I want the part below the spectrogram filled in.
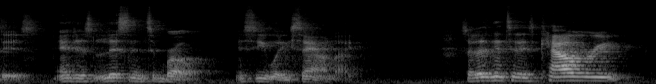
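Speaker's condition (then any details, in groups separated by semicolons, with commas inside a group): No condition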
